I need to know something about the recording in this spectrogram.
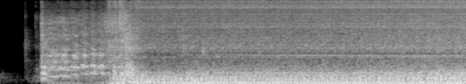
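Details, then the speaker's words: Ford Falcon XB hardtop during restoration, after earlier noise that went away, slight sump bolt oil leak: brief crank, fires within a second, steady even idle with no knocks or ticks; normal start and idle. "I'm the motor sounds freaking mint now."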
